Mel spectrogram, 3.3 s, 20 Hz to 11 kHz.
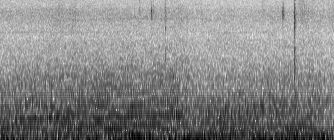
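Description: The engine of a 2018 Volkswagen Tiguan accelerates hard during an overtake after a downshift, a loud, sustained rising drone with road and wind roar heard from inside the car, with no talk.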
